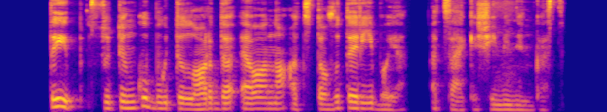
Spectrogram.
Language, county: Lithuanian, Utena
